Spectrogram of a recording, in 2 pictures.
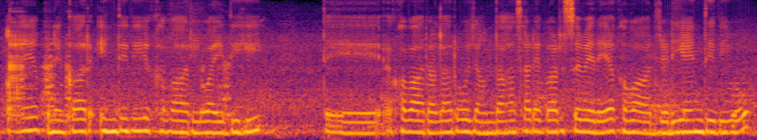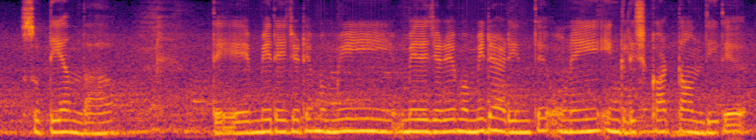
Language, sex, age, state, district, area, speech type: Dogri, female, 18-30, Jammu and Kashmir, Jammu, urban, spontaneous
